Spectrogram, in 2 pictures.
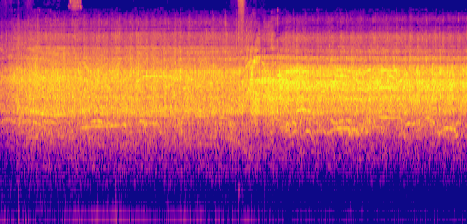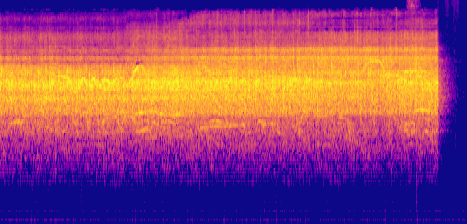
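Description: Applause sound effect: a dense, steady wash of many hands clapping that holds at an even, loud level for about eighteen seconds before cutting off abruptly.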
